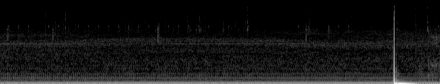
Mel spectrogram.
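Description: Steady low electrical hum with faint hiss from the recording setup, unchanging throughout. A single sharp click sounds just before the end.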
